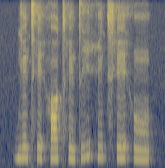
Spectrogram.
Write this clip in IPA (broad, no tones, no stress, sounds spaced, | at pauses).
ɡ ẽ tʰ e h ɒ tʰ ẽ t̪ i h ĩ t͡sʰ e h õ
